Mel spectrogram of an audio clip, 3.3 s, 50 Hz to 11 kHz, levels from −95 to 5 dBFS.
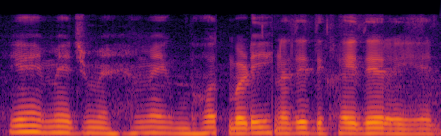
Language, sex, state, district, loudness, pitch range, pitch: Hindi, male, Bihar, Saharsa, -26 LUFS, 120-130 Hz, 125 Hz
